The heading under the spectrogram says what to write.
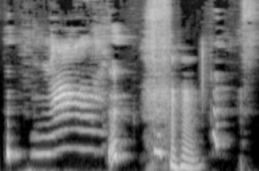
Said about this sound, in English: A cat meowing. I heard Where's a cat meowing. Cat? Outside is the room. Is because he's locked in.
